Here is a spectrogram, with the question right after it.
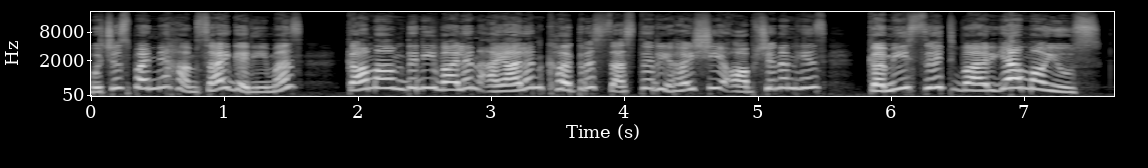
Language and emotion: Kashmiri, angry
